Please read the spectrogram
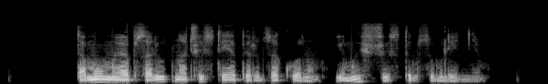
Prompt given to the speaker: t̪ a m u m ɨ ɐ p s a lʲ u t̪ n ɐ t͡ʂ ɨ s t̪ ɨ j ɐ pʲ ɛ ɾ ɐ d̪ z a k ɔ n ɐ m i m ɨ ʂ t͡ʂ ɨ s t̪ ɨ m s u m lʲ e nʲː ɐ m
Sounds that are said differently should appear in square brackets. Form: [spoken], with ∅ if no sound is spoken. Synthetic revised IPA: t̪ a m u m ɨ ɐ p s a lʲ u t̪ n ɐ t͡ʂ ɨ s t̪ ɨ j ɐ pʲ ɛ ɾ ɐ d̪ z a k ɔ n ɐ m i m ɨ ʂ t͡ʂ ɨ s t̪ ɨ m s u m lʲ e nʲː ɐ m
